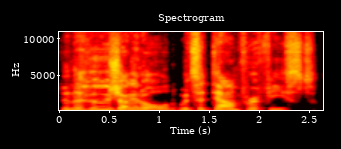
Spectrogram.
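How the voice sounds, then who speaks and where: A man, a dad storyteller and host, reads a children's story at a moderate pace in a medium-pitched voice with big pitch swings. His reading is expressive, with dramatic and playful emphasis. He records in a small indoor home studio room.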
